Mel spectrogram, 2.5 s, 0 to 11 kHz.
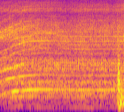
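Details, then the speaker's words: Panasonic PV-VS2841 S-VHS VCR (2003): fast forward with the tape threaded gives a smooth, steady high whir with a faint motor tone and no shriek; normal transport. "that's working cool it's quite amazing how fast this is going with the tape all threaded through there isn't it"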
